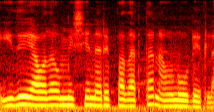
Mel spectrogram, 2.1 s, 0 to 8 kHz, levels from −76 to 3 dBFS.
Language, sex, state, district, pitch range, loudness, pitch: Kannada, female, Karnataka, Chamarajanagar, 165-190 Hz, -14 LUFS, 180 Hz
